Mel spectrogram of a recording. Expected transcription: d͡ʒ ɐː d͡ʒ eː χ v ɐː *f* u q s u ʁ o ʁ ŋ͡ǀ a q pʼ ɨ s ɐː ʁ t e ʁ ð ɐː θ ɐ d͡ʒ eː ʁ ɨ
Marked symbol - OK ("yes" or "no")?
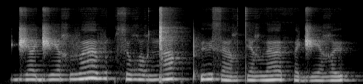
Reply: no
